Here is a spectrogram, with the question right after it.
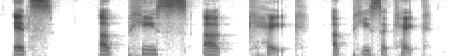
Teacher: The second sound, the v gets dropped.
